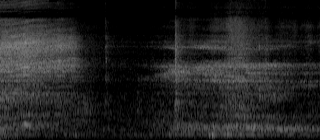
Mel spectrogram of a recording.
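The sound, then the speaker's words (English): A deep, slow breath with a soft, airy hiss: one long breath, a quiet pause, then another drawn-out breath that fades gently. “If you're still with us, take a lovely deep breath in.”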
